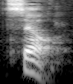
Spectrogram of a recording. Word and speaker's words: tsel: by dave adamson the word for today is cell cell uh in english we would spell it either t-z-e-l or t-s-e-l cell and it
